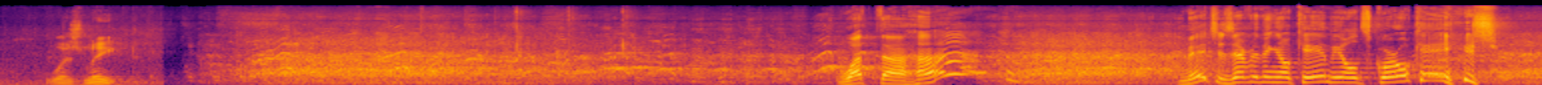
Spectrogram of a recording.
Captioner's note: laughter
